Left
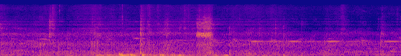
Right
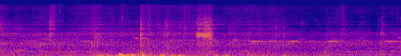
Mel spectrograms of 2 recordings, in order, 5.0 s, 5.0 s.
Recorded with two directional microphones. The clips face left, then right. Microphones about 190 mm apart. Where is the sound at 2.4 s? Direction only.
30° left (ahead or behind).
